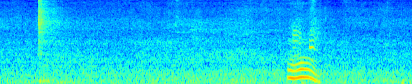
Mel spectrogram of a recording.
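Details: A cat gives a single short, loud harmonic meow that rises slightly then drops, lasting under half a second, over steady background noise with a faint earlier click.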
